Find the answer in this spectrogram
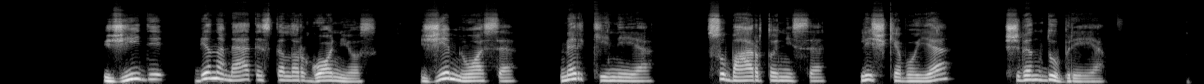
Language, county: Lithuanian, Alytus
